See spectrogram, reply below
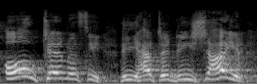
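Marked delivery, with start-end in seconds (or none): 0.1-1.1 "Oh, Timothy" high and loud, stress on Oh; urgent plea. Shown as a demonstration. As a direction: urge him by name. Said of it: "not as a dead complaint, but as an urge".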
